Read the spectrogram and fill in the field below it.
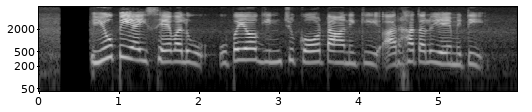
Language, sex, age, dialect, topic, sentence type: Telugu, female, 36-40, Central/Coastal, banking, question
